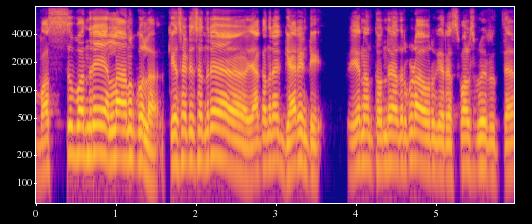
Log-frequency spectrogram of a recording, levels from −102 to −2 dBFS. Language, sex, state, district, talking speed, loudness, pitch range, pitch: Kannada, male, Karnataka, Bellary, 140 wpm, -15 LUFS, 145-180 Hz, 160 Hz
